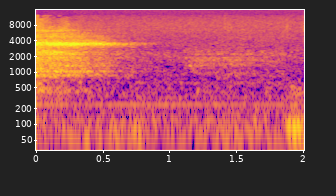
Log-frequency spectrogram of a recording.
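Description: A soft exhaled breath tailing off and fading out within the first second, then near silence.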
